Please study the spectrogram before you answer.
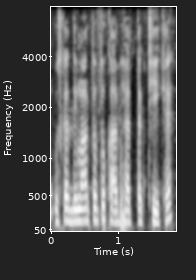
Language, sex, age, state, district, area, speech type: Hindi, male, 30-45, Uttar Pradesh, Jaunpur, rural, spontaneous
